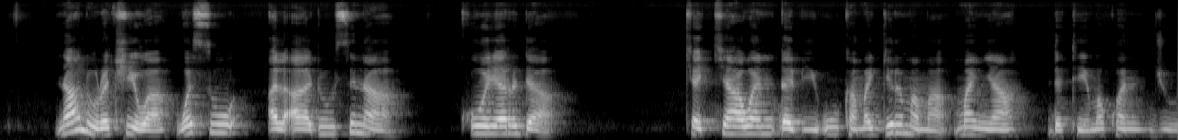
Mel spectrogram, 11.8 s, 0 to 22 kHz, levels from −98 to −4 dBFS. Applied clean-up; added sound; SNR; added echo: neural mask model Resemble Enhance denoiser.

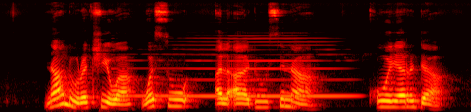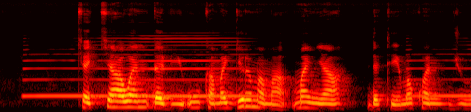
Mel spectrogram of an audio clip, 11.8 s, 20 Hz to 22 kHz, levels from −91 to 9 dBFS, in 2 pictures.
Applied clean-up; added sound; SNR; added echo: none; Wind instrument, woodwind instrument; 15 dB; none.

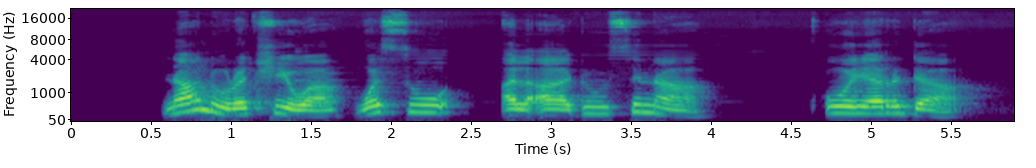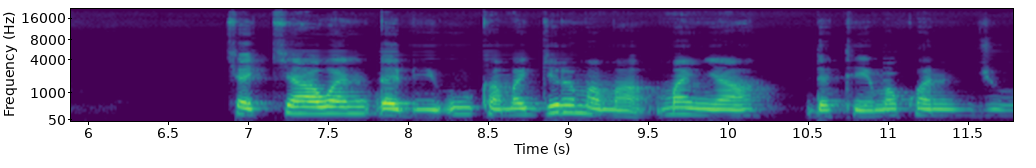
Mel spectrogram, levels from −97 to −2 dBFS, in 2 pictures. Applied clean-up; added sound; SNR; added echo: neural mask model DeepFilterNet 3.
